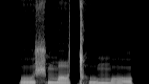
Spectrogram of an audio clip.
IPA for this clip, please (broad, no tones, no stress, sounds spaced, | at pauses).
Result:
o ʃ m ɑ ǀʰ u m ɔ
